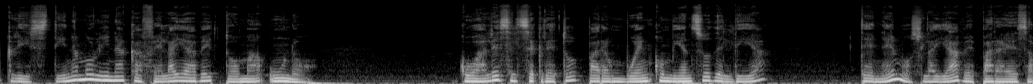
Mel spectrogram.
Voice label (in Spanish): Espanol Voz Baja, voiceover; Cafe La Llave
